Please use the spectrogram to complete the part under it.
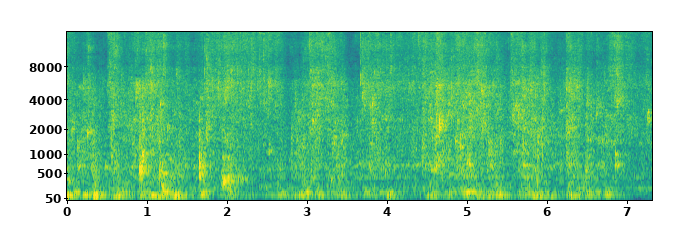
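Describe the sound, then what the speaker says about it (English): Tap water runs steadily and close, a continuous hiss and splash as chicken feet are rinsed under the faucet after cleaning with vinegar, with no talking. "I have my running water."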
